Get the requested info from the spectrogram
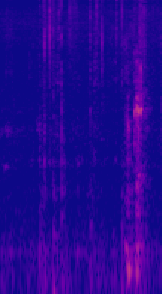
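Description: Faint rustling and soft crinkles of origami paper being handled and folded by hand, with a few light ticks as the paper is pressed. A short breathy vocal sound near the end.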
